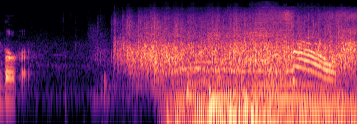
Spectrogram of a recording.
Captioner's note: applauding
